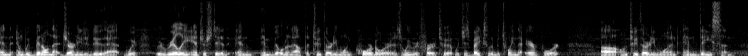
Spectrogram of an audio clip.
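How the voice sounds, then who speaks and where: Music plays behind a man with a Southern US accent who talks at a fairly quick pace. His medium-pitched voice stays monotone and flat. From US South, Tennessee. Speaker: politician. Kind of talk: interview answer. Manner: halting.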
